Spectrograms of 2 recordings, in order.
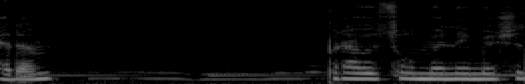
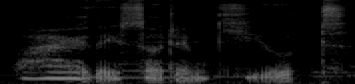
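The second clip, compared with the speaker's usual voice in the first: swooning whisper; 3 semitones higher, 6 dB quieter, slower than usual. Acted. Girl swooning over the boys.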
